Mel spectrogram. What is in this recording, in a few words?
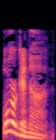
"organon", pronounce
